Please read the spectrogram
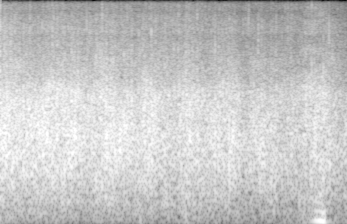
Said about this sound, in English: Come on, let's clap together one more time. Let's thank God. Come on, we can be louder than that. A big, awesome church clap to start the service.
